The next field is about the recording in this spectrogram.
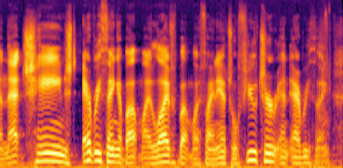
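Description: A man races along at a very fast pace with ordinary pitch variation. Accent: American. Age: 60s. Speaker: financial educator. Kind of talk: radio interview. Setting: studio.

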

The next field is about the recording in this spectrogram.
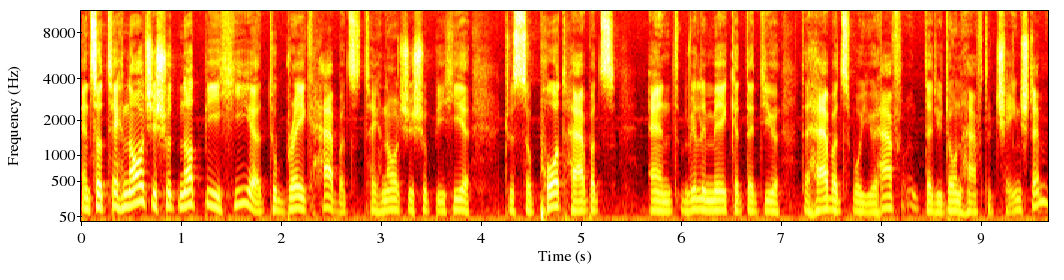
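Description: A man with a slight Austrian accent talks at a fairly quick pace and a medium pitch, his intonation lively. The recording is very clean, with a silent background. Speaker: company CEO and founder. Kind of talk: casual radio interview. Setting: radio show.

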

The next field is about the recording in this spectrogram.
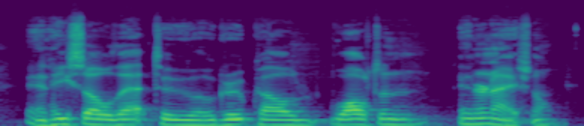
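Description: A man speaks with a Georgia accent. His pace is fairly quick. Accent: US Southern (Georgia). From Northeast Georgia (Toccoa). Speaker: mayor. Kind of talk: radio interview. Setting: studio.

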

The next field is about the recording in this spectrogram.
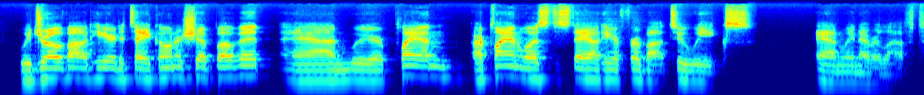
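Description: With an American accent, a man talks in a normal speaking voice at medium pitch and moderate pace, his intonation fairly even against a quiet background. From Minnesota. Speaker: app startup CEO. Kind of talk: radio interview.

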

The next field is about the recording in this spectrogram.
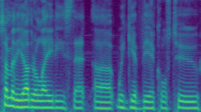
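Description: A man with a Southern US accent, a dark, mellow tone and medium pitch, at a moderate pace, in a very clean recording with a silent background. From US South, Georgia. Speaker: nonprofit founder. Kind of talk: interview. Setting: radio studio.

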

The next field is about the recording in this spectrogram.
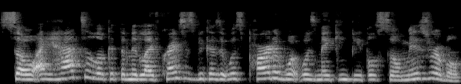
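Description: A woman's fairly high-pitched voice with an Israeli accent against a quiet background. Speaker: executive coach. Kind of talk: interview.

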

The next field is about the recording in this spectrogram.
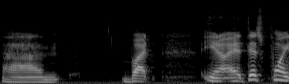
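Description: A man with a slight Boston accent and a bright, sharp tone at a moderate pace, on a very clean recording with a silent background. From Boston, US. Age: 70s. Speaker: cancer survivor and author. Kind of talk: casual radio interview.

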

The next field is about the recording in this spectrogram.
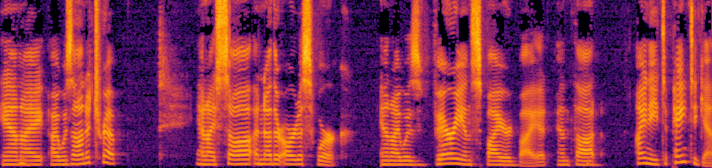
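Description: A woman with an American accent at a medium pitch, ordinary pitch variation and a moderate pace, in a dry, close sound with no echo and a quiet background. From New Jersey. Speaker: artist. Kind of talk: interview.

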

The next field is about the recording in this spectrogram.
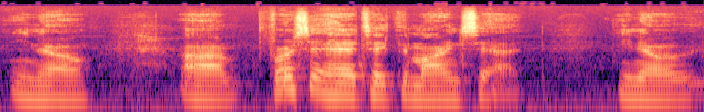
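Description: Moderately paced speech from a man, medium in pitch, in a plain, everyday voice. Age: 60s. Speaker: business owner. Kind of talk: casual interview.

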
